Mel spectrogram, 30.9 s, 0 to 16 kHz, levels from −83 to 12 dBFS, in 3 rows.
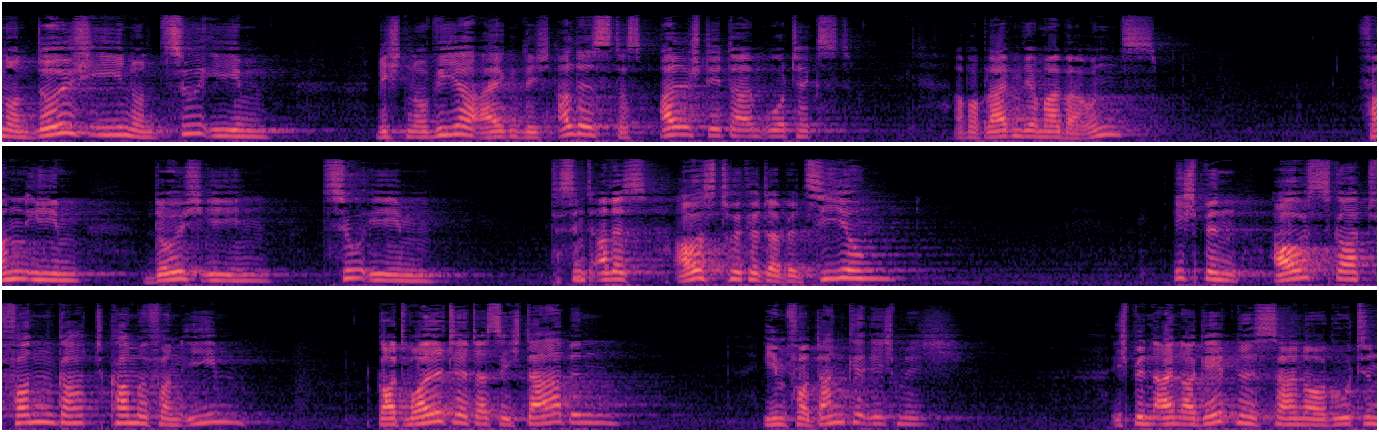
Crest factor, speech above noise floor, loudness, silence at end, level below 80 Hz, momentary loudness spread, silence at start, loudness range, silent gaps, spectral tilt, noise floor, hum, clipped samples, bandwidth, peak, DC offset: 20 dB; 39 dB; -22 LUFS; 0 s; -58 dBFS; 15 LU; 0 s; 6 LU; none; -4.5 dB/octave; -61 dBFS; none; under 0.1%; 11.5 kHz; -2 dBFS; under 0.1%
